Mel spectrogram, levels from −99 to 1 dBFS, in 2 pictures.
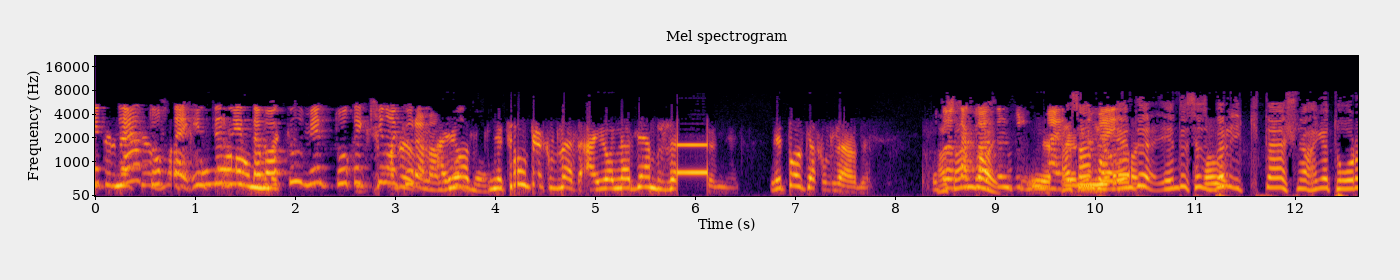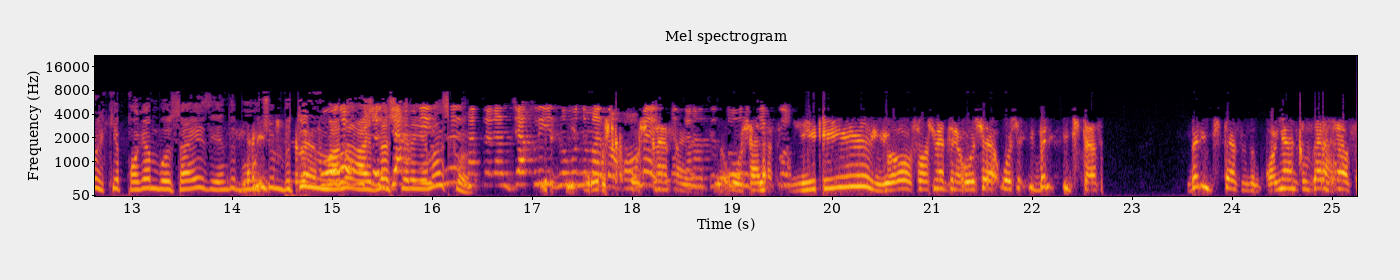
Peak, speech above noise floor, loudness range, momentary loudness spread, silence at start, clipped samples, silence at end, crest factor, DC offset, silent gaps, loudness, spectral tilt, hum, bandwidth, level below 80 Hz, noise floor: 0 dBFS; 52 dB; 3 LU; 9 LU; 0 s; under 0.1%; 0.05 s; 18 dB; under 0.1%; none; -18 LUFS; -2 dB/octave; none; 7.8 kHz; -46 dBFS; -70 dBFS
